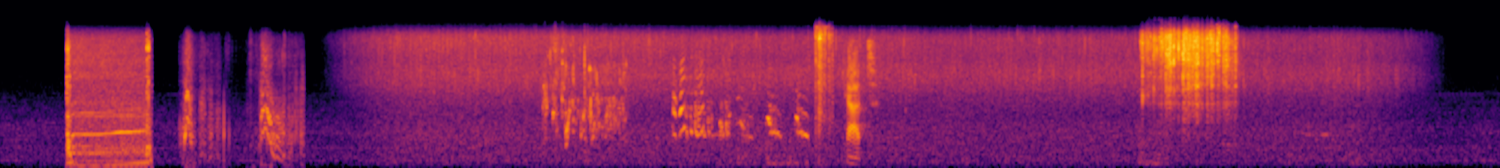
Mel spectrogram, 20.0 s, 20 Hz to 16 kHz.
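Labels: From 4.17 to 19.47 seconds, quiet rain fades in, falls, and fades out. At 0.88 seconds, there is the sound of a car. Then, at 2.38 seconds, you can hear a zipper. After that, at 7.22 seconds, a splash is heard. Later, at 8.94 seconds, you can hear a bird. Next, at 10.85 seconds, a coin drops. At 11.29 seconds, someone says "cat". At 15.19 seconds, the sound of a coin dropping is heard. An even noise persists about 25 decibels below the sounds.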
